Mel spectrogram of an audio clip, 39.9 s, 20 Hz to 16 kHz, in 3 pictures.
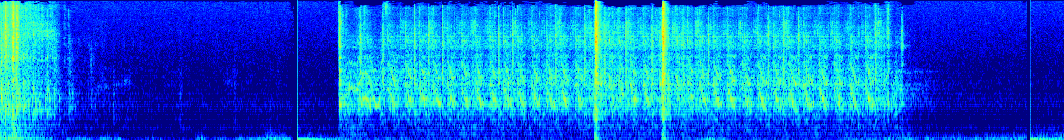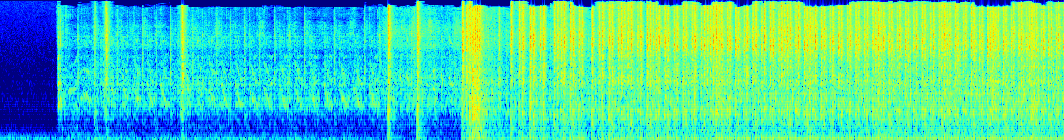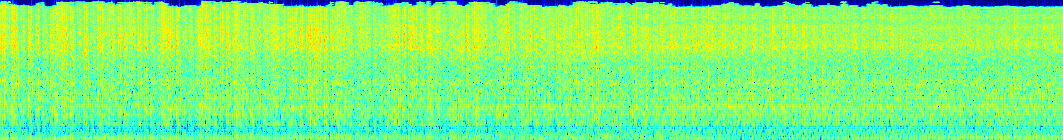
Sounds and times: Vehicle: 4.2 - 11.5, 14.0 - 39.8
Heavy engine (low frequency): 14.0 - 39.8.

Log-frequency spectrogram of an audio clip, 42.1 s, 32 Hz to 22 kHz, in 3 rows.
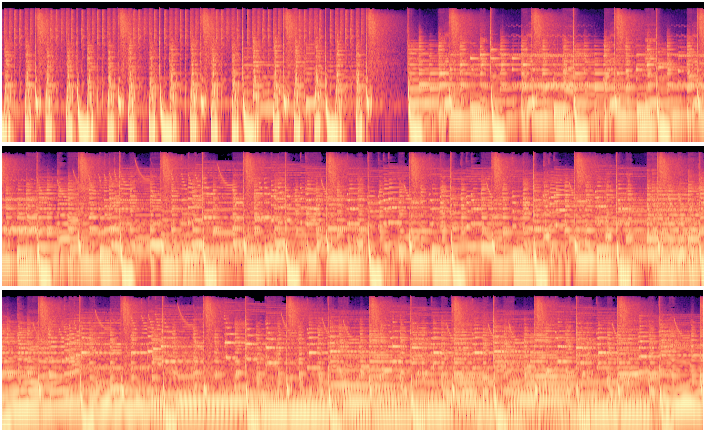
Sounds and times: Dubstep: 0.0 - 8.2, 10.5 - 42.1.

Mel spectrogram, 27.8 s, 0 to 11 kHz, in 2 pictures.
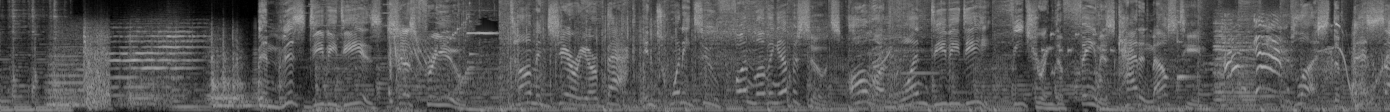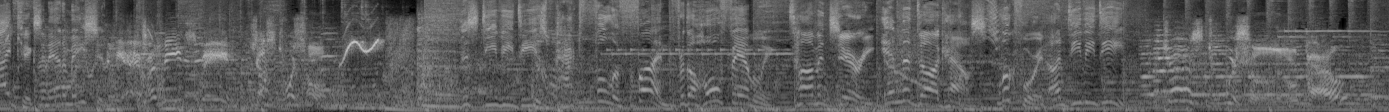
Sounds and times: Music: 0.0 - 27.7
Speech: 2.6 - 12.0, 18.5 - 27.4.

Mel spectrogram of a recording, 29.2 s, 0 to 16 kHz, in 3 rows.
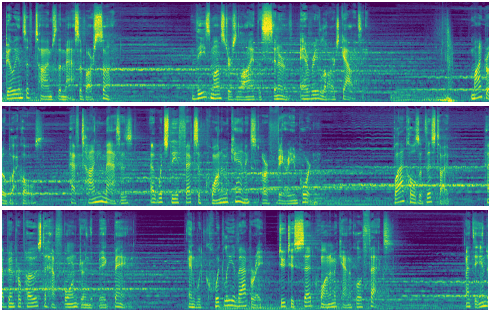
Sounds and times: Speech: 0.0 - 2.4, 3.8 - 7.4, 9.4 - 16.2, 17.6 - 18.7, 19.4 - 22.2, 23.2 - 27.3, 28.7 - 29.2
Music: 0.0 - 29.2.

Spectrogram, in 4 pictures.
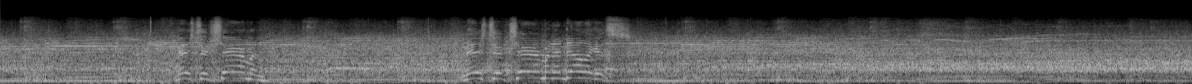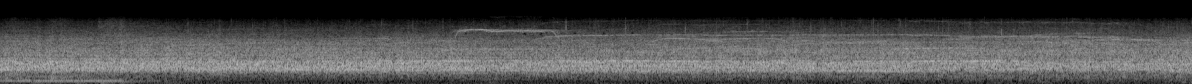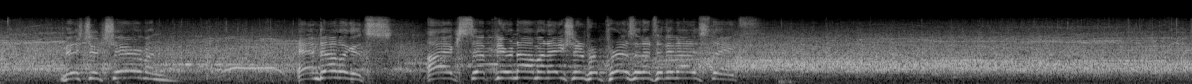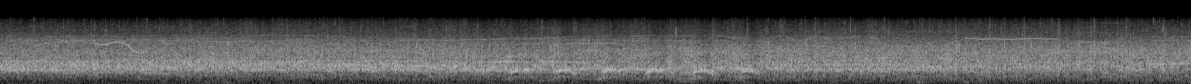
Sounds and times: Music: 0.0 - 5.4, 6.0 - 13.4.

